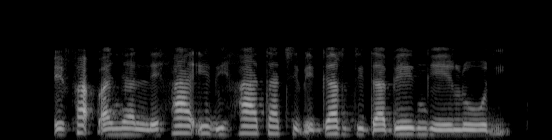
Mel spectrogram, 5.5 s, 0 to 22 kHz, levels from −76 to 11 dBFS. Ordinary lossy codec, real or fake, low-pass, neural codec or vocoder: Opus, 32 kbps; real; 5.4 kHz; none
